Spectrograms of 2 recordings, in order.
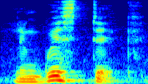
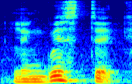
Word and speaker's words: linguistic: highlighted 19 linguistic linguistic here also we have three syllables ling guise tech option b has guise highlighted indicating that that is the place that receives greater prominence and as such it is a place that we have the primary stress 20 antagonistic antagonistic here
